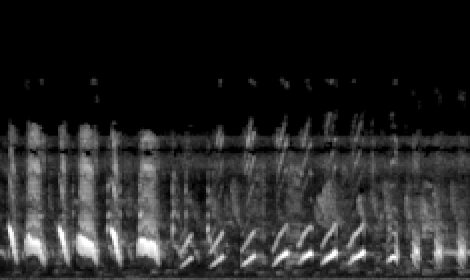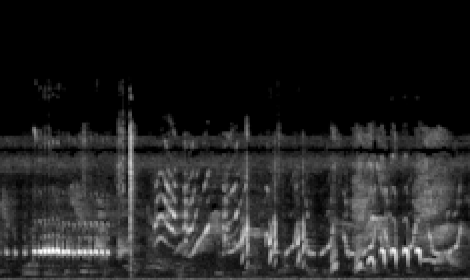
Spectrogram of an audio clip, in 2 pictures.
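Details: Older wild-caught Chinese hwamei in a cage, forest-voiced. It sings a run of strong rising whistled notes repeated several times a second, then a steady high trill, then mixed fast chirps, with faint low background rumble.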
